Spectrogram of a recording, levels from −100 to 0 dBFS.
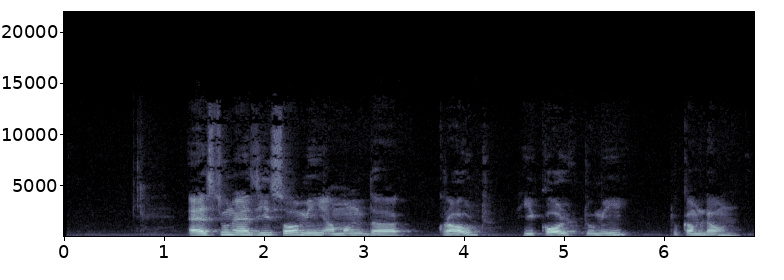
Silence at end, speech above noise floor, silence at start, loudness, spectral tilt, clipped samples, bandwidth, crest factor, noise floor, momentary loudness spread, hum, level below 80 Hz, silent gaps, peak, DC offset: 0.15 s; 37 dB; 1.25 s; -31 LUFS; -6 dB/octave; under 0.1%; 13 kHz; 20 dB; -68 dBFS; 10 LU; none; -74 dBFS; none; -14 dBFS; under 0.1%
